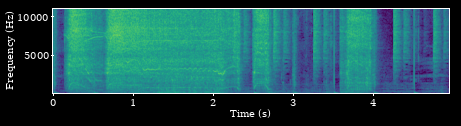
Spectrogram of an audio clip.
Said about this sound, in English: I kind of angle the drill bit downward a little bit and I'll just drill.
